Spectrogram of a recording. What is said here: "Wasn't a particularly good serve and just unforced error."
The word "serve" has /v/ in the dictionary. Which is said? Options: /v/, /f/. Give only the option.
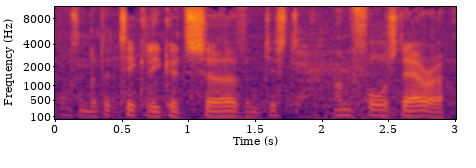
/v/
